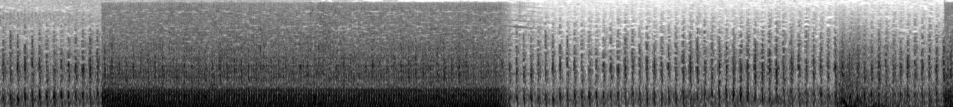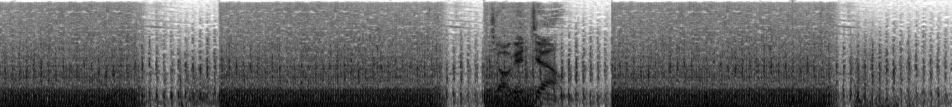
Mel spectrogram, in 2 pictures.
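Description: A machine gun fires in long, rapid bursts.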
